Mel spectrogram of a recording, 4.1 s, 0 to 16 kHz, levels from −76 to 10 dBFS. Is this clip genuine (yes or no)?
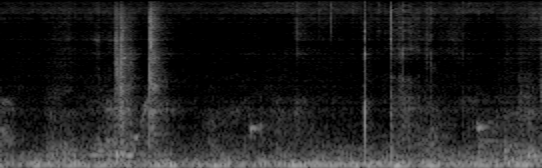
no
